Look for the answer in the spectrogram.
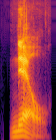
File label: "nail", American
